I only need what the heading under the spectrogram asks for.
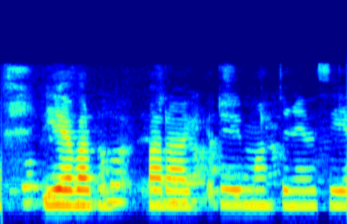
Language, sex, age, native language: Icelandic, female, 11, Icelandic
